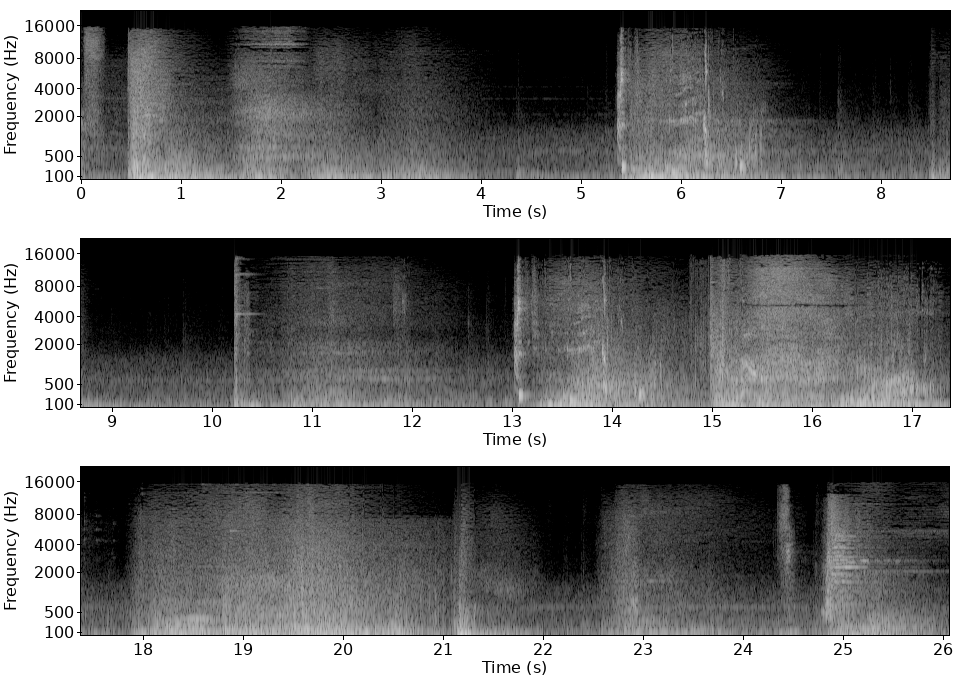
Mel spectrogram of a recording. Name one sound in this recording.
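Game sound effects whoosh and chime in short bursts as cards are played.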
